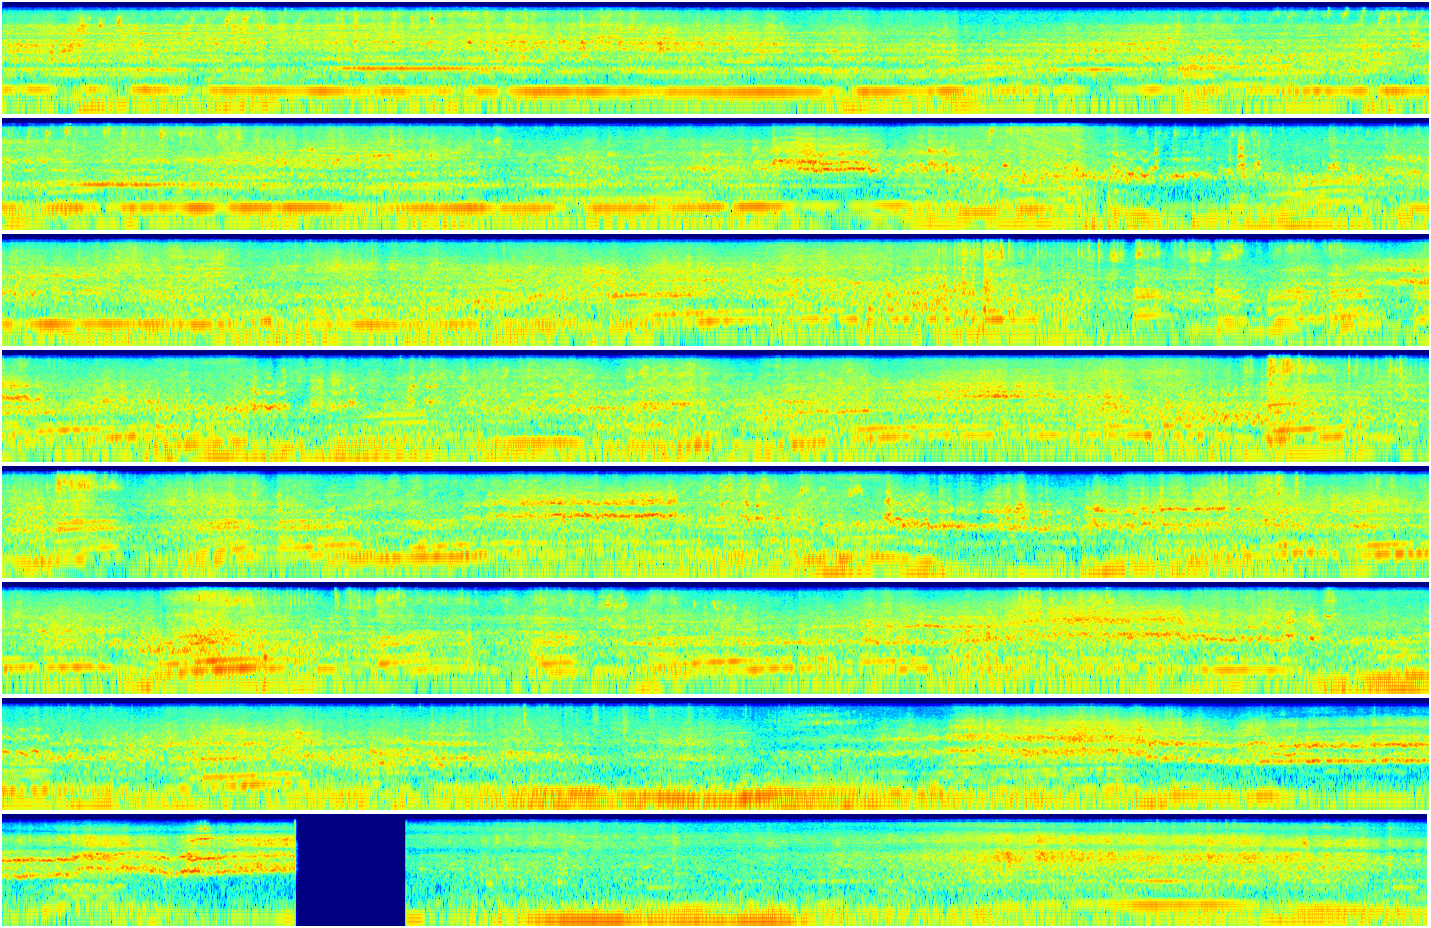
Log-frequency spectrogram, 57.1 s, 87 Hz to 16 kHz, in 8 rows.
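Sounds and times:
car engine revving hard: 13.4 - 33.2, 33.8 - 48.6.

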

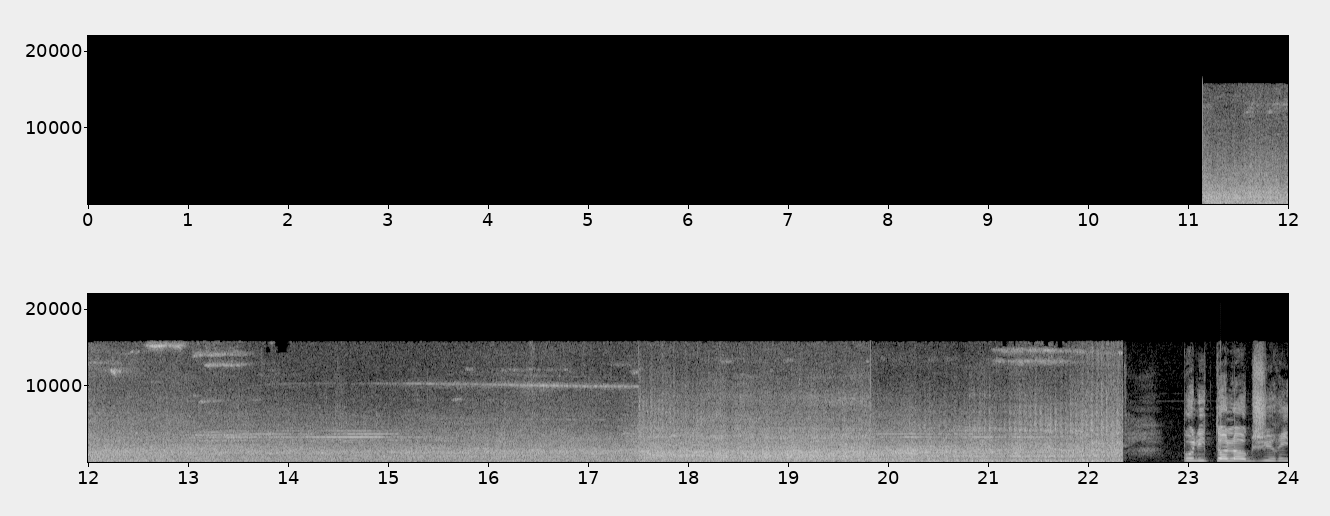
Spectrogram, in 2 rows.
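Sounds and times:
road traffic: 11.2 - 22.6.

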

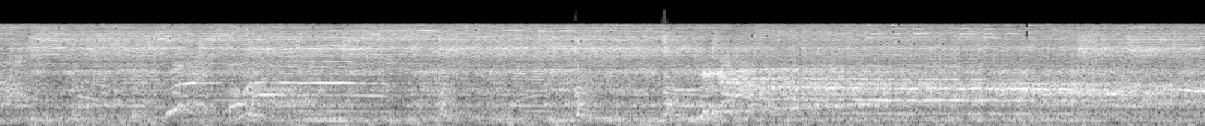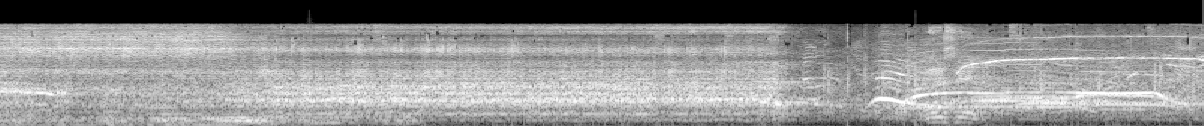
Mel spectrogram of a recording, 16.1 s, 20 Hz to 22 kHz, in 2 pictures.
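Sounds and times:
bass and drums: 0.0 - 13.3.

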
